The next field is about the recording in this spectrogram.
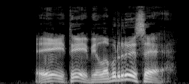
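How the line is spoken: Barked. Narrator (Russian): рявкнул один из инквизиторов

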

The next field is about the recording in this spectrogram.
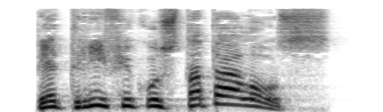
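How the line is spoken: Shouted. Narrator (Russian): выкрикнул Гарри

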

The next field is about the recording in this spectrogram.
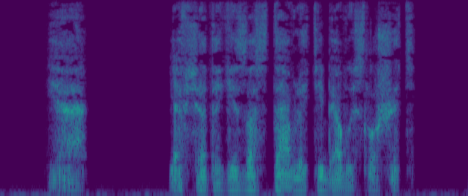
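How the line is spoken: Hoarse. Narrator (Russian): хрипло проговорил он

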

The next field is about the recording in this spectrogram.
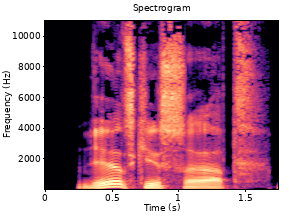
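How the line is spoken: Muttered, suppressing smile. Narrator (Russian): буркнул старший агент, пытаясь подавить невольную улыбку

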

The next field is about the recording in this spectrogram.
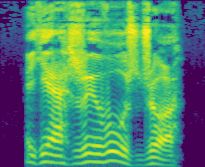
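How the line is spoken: Angry, curt. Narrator (Russian): зло бросила Пат

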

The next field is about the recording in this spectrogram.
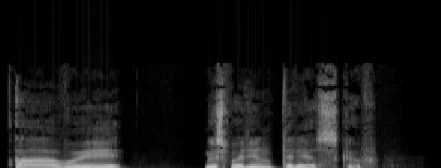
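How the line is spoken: Calm question. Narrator (Russian): спросил он спокойно

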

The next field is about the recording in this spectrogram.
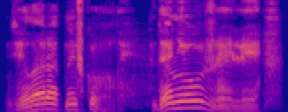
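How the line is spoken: Low menacing voice. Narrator (Russian): произнес Холт, грозно понизив голос

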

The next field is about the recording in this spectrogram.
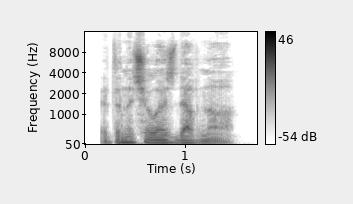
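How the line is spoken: Quiet remark. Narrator (Russian): тихо заметил Руарк

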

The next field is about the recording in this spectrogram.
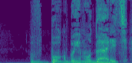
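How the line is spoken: Hissing. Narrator (Russian): прошипела Валькирия

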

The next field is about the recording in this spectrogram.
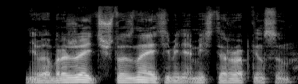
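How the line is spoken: Grumbling. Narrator (Russian): ворчал Ваймс

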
